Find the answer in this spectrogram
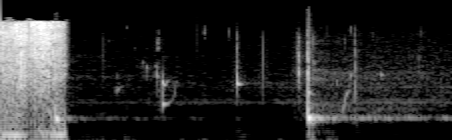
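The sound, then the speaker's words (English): Blood dripping at the opening of the film Black Sunday: a few sparse, hollow drips with short ringing plops, spaced irregularly over near silence after a brief burst of noise at the start. “The sound you hear is dripping blood. This is the start of Black Sunday.”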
